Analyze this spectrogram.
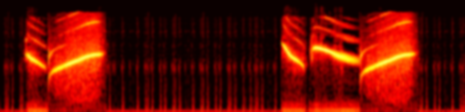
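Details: Spirited 'fibra' green-winged saltator giving two loud whistled phrases about two and a half seconds apart. Each is a short falling note followed by a long upward-sliding whistle, with a faint low hum beneath.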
